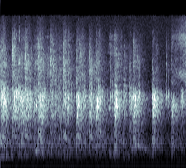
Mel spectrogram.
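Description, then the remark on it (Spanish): An audience applauds steadily in a morning service, a dense wash of many hands clapping at once as an offering to the giver of life. Sharper bursts rise and fall through the applause, which never breaks across the few seconds. “Alguien le brinda un aplauso al dador de la vida con todo su corazón en esta mañana.”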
